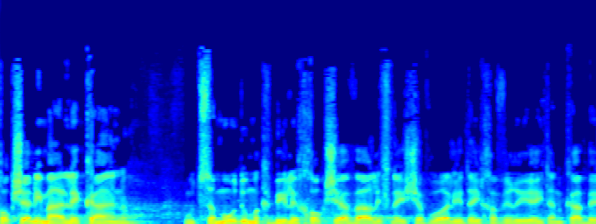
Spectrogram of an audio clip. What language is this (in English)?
Hebrew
